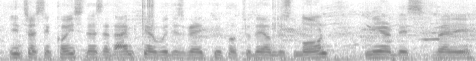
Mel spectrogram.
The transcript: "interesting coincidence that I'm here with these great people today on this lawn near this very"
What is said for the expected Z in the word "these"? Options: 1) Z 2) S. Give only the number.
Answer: 2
